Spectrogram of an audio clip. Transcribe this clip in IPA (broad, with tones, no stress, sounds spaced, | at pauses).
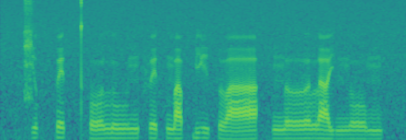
t͡ɕ o˧ k̚ p e˧˥ t̚ t̪ʰ o˩˧ l uː˧ n f e˧˥ t̚ m a˧˥ p̚ j i˥˨ p̚ ʋ a˩˧ | n ɤː˩˧ l a˧˩ j n o˩ m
